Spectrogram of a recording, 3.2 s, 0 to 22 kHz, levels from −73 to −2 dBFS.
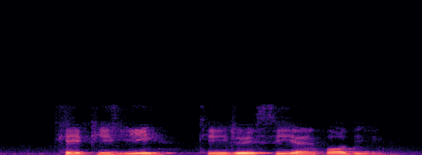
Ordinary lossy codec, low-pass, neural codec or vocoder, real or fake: none; 7.2 kHz; codec, 16 kHz, 1.1 kbps, Voila-Tokenizer; fake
